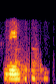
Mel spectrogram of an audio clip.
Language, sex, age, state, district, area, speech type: Urdu, male, 18-30, Delhi, Central Delhi, urban, conversation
